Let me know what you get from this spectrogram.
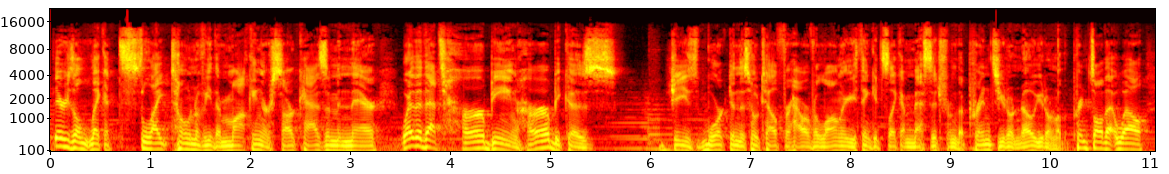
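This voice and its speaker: Low-voiced man narrating with animated pitch. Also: brisk. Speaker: game master, storyteller. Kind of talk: improvised tabletop game narration. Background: soft background music.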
